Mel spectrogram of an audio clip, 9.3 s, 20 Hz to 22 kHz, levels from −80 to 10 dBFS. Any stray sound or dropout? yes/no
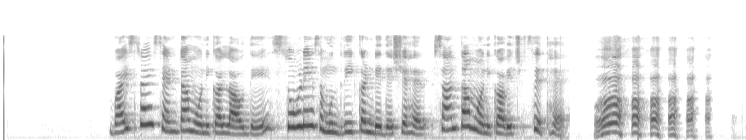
yes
